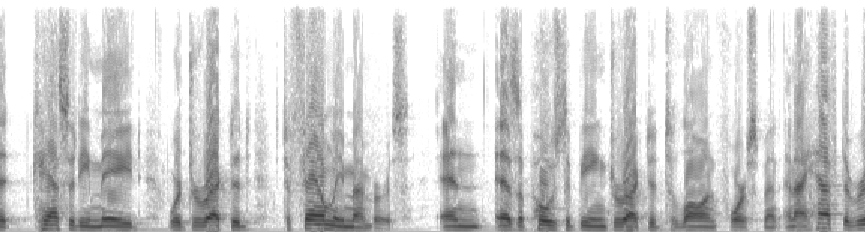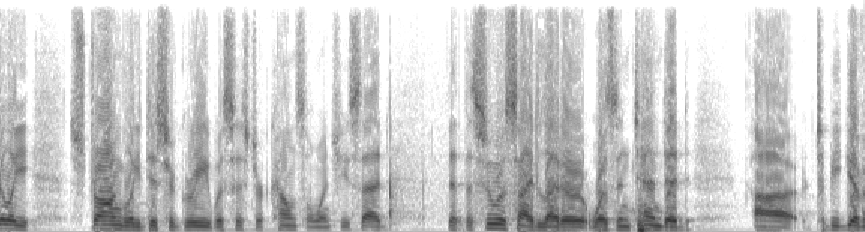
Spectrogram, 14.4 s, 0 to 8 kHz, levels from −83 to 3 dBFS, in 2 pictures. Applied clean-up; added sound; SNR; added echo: none; none; none; none.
